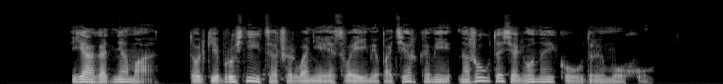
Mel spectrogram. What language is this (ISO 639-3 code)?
bel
